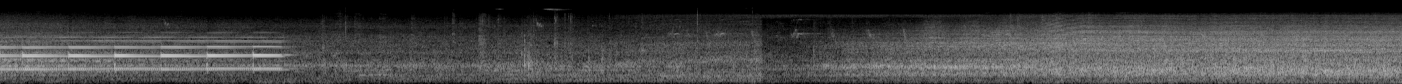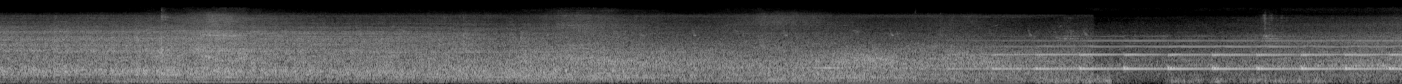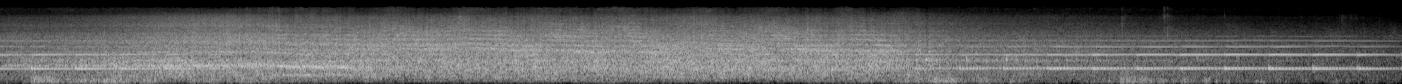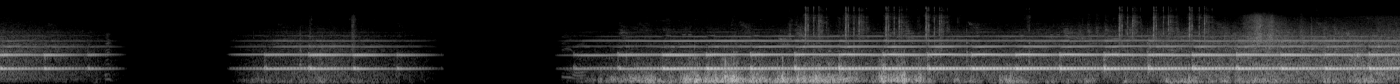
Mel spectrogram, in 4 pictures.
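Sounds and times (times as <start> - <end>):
train horn long note: 0.0 - 3.1, 23.5 - 31.8
train rumble: 0.0 - 42.2, 47.8 - 56.0.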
